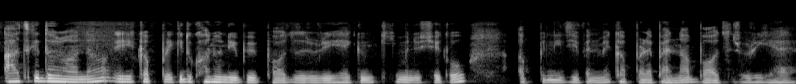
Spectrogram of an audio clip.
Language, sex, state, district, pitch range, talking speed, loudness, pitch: Hindi, male, Himachal Pradesh, Shimla, 100-120 Hz, 175 wpm, -21 LUFS, 105 Hz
